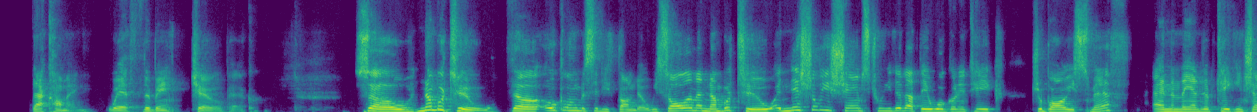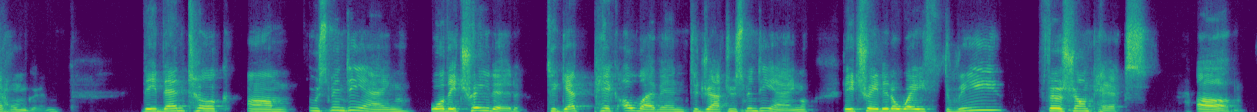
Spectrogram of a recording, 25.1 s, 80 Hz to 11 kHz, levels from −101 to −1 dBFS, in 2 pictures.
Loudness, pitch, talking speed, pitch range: -22 LUFS, 210 Hz, 155 wpm, 185-245 Hz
